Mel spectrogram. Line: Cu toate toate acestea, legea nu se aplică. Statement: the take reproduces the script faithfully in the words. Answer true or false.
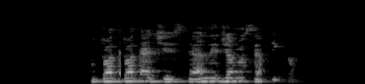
true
